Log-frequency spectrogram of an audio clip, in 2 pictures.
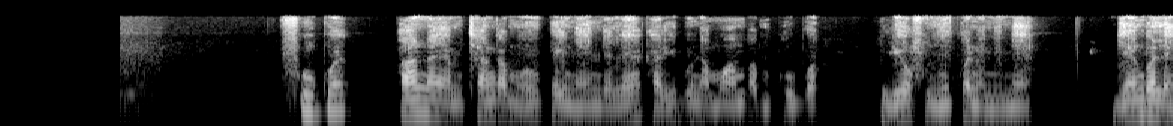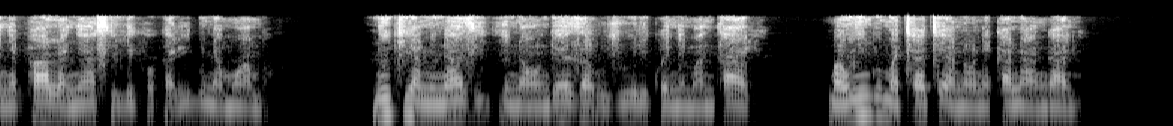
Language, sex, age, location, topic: Swahili, male, 36-49, Mombasa, government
